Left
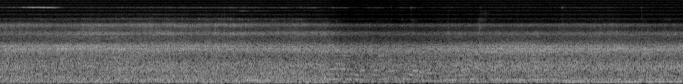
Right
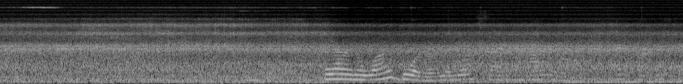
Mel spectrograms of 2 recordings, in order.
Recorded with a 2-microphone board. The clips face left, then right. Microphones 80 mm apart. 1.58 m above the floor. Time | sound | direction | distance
3.2 | a woman speaking | 50° right (ahead or behind) | 0.5 m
